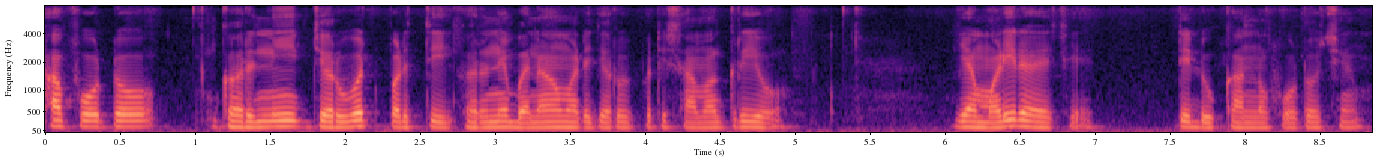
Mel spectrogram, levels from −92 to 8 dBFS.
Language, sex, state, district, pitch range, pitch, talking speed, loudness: Gujarati, male, Gujarat, Valsad, 125-140 Hz, 130 Hz, 135 wpm, -18 LUFS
